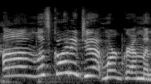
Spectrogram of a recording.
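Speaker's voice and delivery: high, fast chipper director voice; mock director. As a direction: quote the director brightly and quickly. Director quoted giving notes.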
